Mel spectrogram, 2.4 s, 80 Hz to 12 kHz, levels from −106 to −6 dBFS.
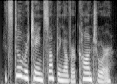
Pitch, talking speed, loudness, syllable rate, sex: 210 Hz, 180 wpm, -15 LUFS, 5.5 syllables/s, female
